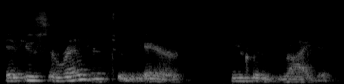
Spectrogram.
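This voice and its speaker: A man's voice: on the high side, very animated, moderate pace, dark tone. Distant older man in book discussion. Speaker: book club participant. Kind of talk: casual discussion, quoting from a book. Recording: distant from the microphone.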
